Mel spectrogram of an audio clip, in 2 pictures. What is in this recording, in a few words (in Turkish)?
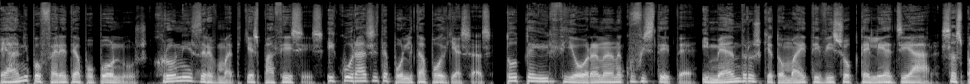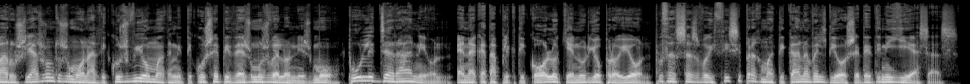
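Yunanca Erkek, Greek male voice; yunanca seslendirme; erkek sesler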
